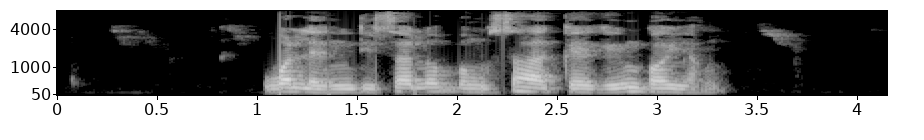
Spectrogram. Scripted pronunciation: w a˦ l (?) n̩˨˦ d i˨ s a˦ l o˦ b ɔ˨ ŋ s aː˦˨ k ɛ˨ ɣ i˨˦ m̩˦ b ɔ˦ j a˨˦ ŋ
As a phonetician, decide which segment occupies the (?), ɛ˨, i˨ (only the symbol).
ɛ˨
